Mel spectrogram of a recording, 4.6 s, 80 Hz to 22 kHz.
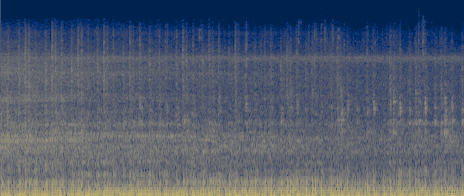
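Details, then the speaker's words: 1974 Chevy C10 dump truck, first run after years abandoned, with significant exhaust leak: low uneven lumpy idle with slight wavering, smoky and smelling of burning oil; rough idle but running. "but it's idling it's actually running kind of okay like kind of it's Smoky though"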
